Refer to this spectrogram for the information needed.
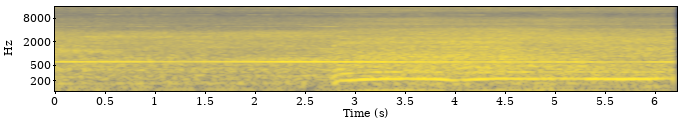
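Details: Shark NV355 vacuum after motor pod replacement: a steady, even motor roar with a smooth tone that settles after a few seconds, with no rattle or scrape. Normal running.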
